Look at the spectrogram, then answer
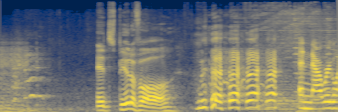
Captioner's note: laughs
